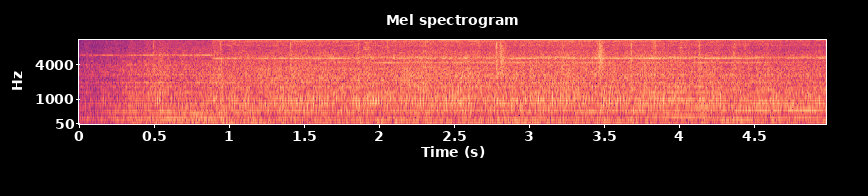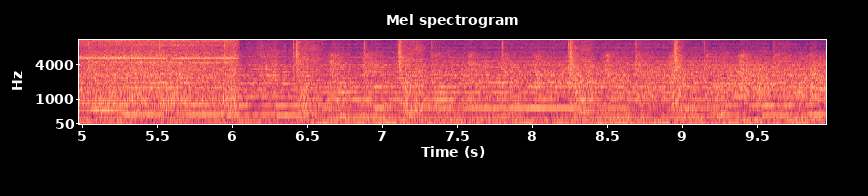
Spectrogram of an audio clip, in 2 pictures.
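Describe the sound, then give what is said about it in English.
A loud, steady aircraft engine drone from a plane descending over smoke as a skydiving team prepares to jump. The layered, humming tone continues without a break and shifts in character partway through. “As the plane descends over the smoke, the team jump.”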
